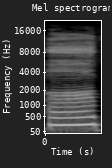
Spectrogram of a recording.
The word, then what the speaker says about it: herb: mention one thing um the British say herb with an H yeah and the Americans leave the H out and we say herbal yeah I noticed that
